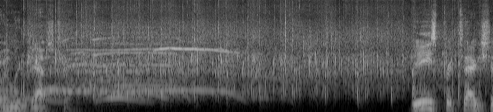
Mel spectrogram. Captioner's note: applause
